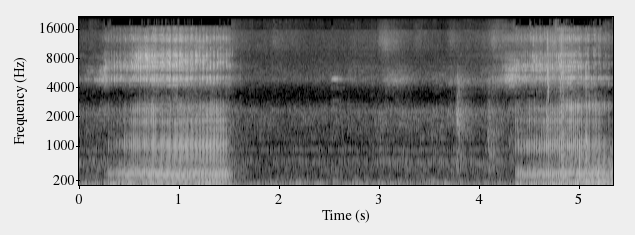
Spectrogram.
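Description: Two long, loud rattling snores separated by a quieter pause, from a sleeping dog; ordinary snoring.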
